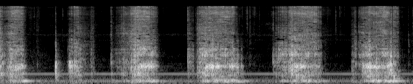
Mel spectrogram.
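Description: A metal knife blade scraping thick built-up frost off the inside of a freezer compartment. It gives a few quick short scrapes, then four longer strokes about one every 0.8 s.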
